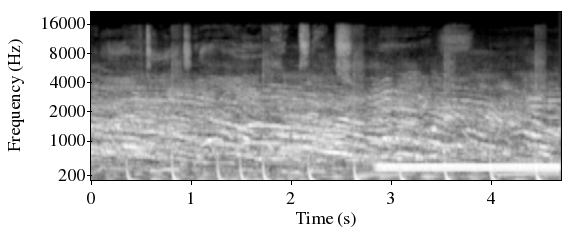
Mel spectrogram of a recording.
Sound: audience booing; dial tone

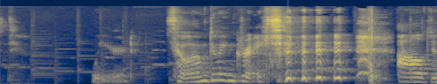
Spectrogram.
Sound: laughing

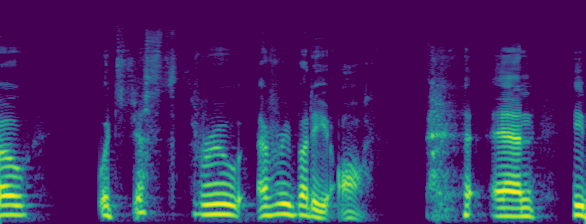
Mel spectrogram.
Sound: chuckles

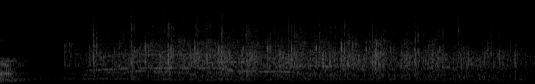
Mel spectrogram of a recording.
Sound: audience applauding and cheering

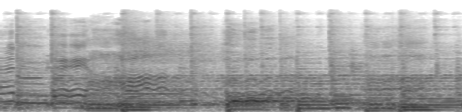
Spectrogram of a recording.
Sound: humming

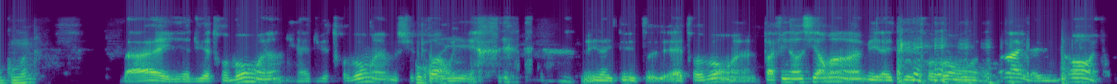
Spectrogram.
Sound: rires

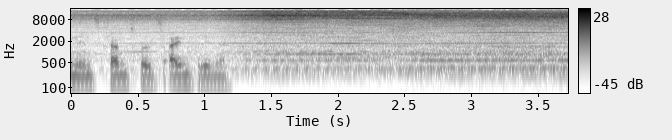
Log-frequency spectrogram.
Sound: loud buzzing

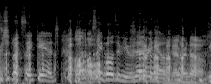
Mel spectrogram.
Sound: laughing

